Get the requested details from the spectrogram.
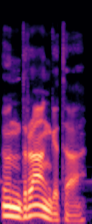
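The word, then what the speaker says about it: Ndrangheta: The Andrangata, pronounced Unrangata, was not born through some grand criminal ambition.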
